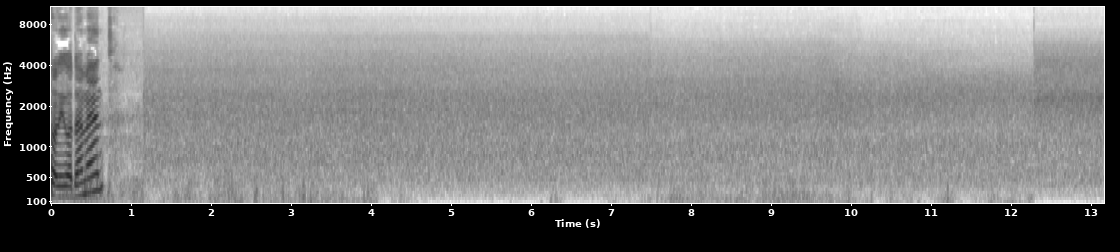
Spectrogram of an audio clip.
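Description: A waterfall rushes and splashes steadily over rocks close by.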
